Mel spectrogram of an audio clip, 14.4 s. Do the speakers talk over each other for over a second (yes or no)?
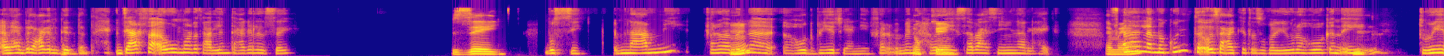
no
